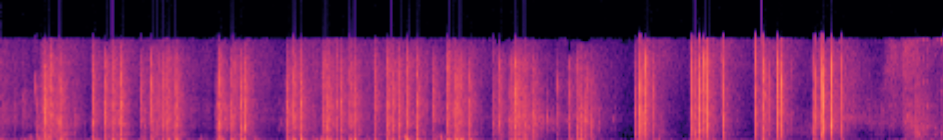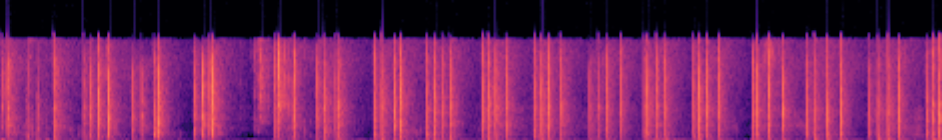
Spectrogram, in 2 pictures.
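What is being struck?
Small clear acrylic box.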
